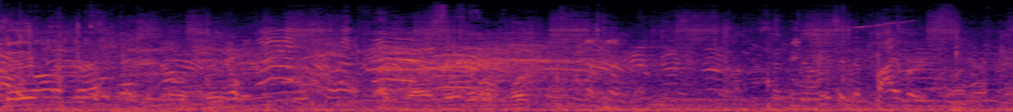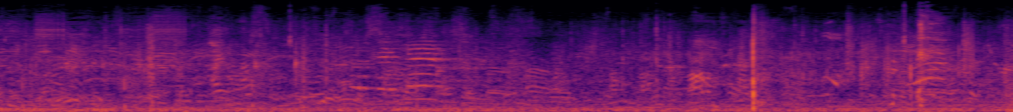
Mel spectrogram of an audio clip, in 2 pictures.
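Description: Men call out and chatter across an open field.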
